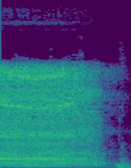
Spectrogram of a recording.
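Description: A power tool whines steadily while cutting, loud and continuous, then winds down abruptly near the end, followed by a faint low rumble.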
